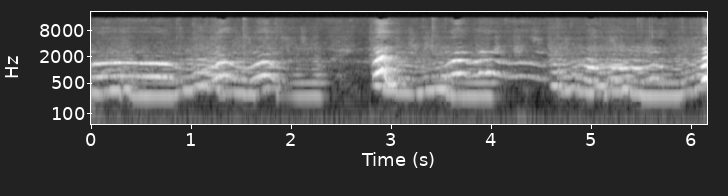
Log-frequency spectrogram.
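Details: A whippet dog indoors, usually scolded for loud barking, sings instead: long wavering howls with rich harmonics, sliding up and down in pitch, two sustained phrases separated by a brief pause before a sharp rising yelp restarts the howling.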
